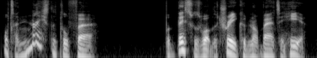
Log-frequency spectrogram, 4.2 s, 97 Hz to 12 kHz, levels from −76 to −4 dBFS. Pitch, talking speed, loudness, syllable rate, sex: 115 Hz, 225 wpm, -21 LUFS, 5.3 syllables/s, male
